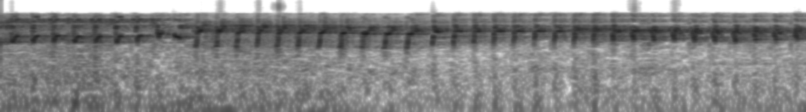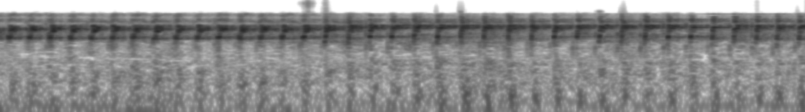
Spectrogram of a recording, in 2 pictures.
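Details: Champion lovebird delivering a dense, rapid trill of shrill chirps, rolling almost continuously, with a slight pitch drop near the start then holding steady.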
